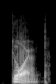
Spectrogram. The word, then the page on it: dorp: American English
